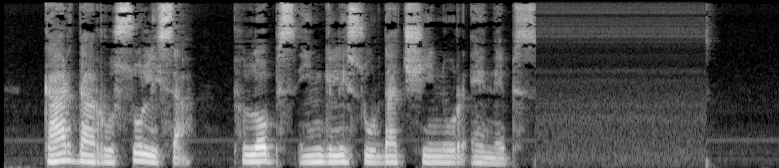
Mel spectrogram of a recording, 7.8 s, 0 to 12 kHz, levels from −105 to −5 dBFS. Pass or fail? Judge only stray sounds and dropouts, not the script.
pass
